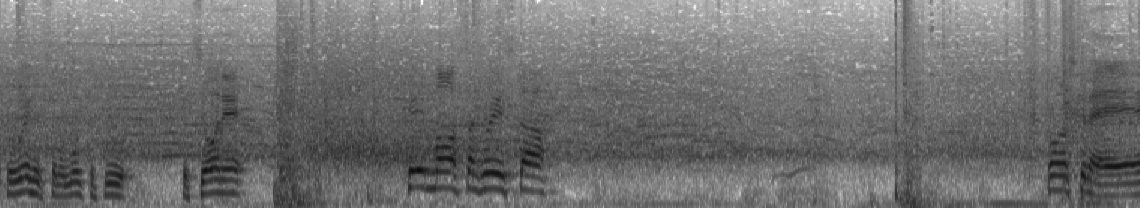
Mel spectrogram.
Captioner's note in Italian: Applauso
